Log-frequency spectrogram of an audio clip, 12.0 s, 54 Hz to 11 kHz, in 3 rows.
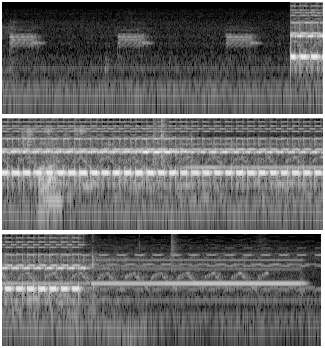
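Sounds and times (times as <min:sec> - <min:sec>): steady alert tone: 0:03.6 - 0:09.2
rapid beeping alarm: 0:03.6 - 0:12.0.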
